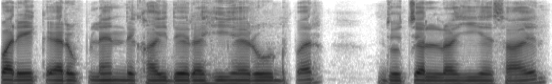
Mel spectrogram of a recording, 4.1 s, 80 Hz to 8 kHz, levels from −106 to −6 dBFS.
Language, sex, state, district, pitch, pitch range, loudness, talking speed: Hindi, male, Uttar Pradesh, Gorakhpur, 115 Hz, 110-115 Hz, -24 LUFS, 205 wpm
